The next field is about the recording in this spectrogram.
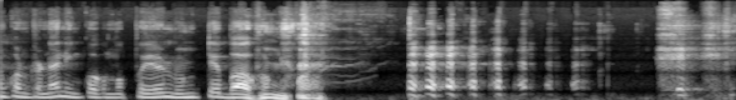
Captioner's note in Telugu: నవ్వు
